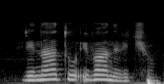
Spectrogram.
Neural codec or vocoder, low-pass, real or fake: none; 7.2 kHz; real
